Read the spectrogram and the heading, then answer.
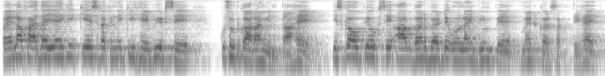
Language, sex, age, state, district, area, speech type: Hindi, male, 18-30, Madhya Pradesh, Balaghat, rural, spontaneous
